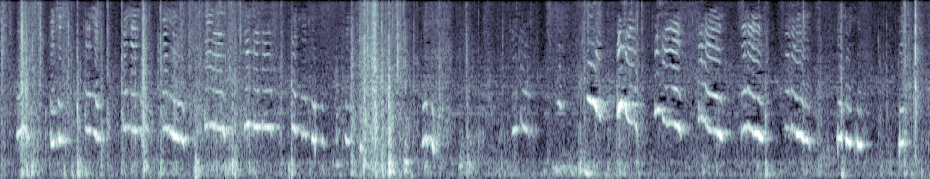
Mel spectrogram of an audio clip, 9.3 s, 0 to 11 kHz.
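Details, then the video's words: Five-week-old miniature labradoodle puppies playing with their mother indoors: many short, high whining yelps and squeaks, often rising or falling, repeated in quick overlapping bursts, with soft thumps and shuffling. "Labradoodle Puppies Lets play with Mum 5 weeks"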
